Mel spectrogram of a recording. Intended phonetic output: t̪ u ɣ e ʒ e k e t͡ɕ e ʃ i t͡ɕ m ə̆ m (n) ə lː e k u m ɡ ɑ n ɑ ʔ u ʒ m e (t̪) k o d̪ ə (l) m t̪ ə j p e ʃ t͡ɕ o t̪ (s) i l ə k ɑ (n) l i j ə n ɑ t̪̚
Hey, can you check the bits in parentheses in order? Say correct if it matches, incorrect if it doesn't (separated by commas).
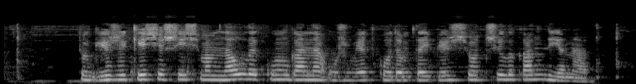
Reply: correct, correct, incorrect, incorrect, correct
